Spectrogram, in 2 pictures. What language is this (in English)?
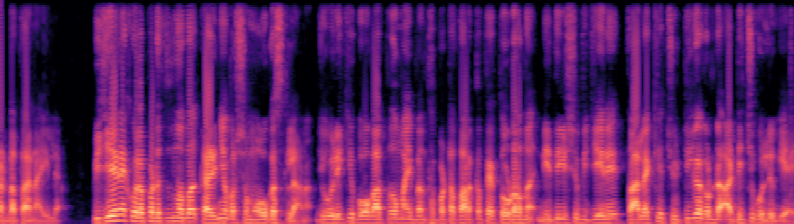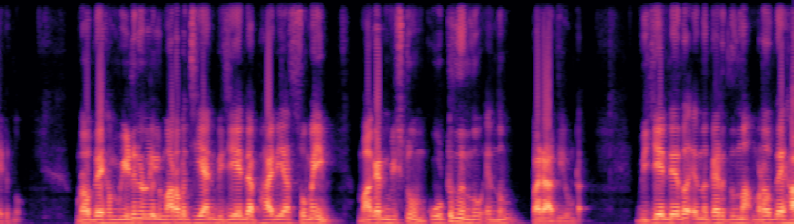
Malayalam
